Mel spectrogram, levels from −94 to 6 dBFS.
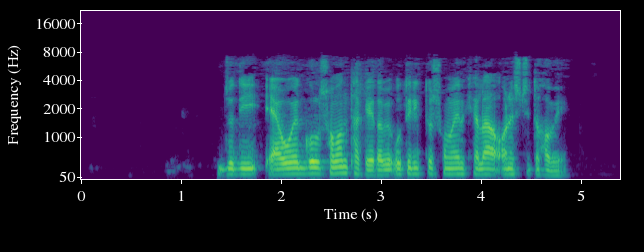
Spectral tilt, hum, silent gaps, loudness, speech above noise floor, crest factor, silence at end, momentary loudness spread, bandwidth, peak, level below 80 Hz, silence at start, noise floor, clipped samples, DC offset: -5.5 dB/octave; none; none; -18 LUFS; 71 dB; 18 dB; 0.55 s; 10 LU; 7.4 kHz; -2 dBFS; -62 dBFS; 1.35 s; -89 dBFS; under 0.1%; under 0.1%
